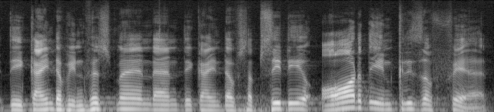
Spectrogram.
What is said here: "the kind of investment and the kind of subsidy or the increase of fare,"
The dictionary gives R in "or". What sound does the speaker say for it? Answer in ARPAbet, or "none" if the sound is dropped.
R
